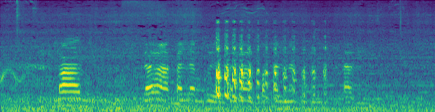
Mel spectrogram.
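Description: Short bits of quieter speech, a few words at a time, over a steady hum of street traffic.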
